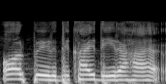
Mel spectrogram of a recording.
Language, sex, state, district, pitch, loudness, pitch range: Hindi, female, Chhattisgarh, Raigarh, 210 Hz, -10 LUFS, 200-225 Hz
